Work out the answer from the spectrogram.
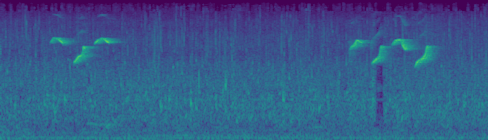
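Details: Cinereous tit song, used as a lure to make other tits answer: two short phrases, each of three to four high, thin, slurred chirps, separated by a pause filled with gentle flowing water.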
